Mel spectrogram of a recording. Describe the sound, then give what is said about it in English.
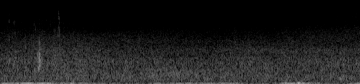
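Steady wash of waves and surf with a low, windy rumble, as a boat is pushed into the water; a brief dull thump lands near the end. No one speaks. “get her ass off the fucking boat so we can push it in the water.”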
